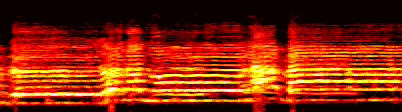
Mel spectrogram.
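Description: A group of voices singing unaccompanied, holding long notes in harmony that change about every second, with no instruments or beat.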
